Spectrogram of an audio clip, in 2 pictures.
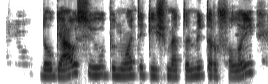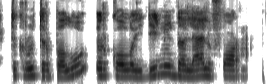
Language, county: Lithuanian, Vilnius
